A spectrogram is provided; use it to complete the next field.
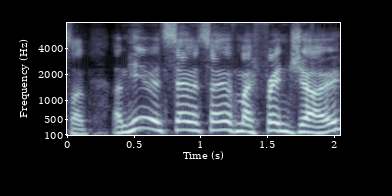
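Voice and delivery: put-on British accent. Retelling how a video creator opened his video: imitating a British accent. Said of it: "with a Br-, British accent, of course".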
